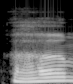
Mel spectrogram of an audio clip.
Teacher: میم کے اوپر شد ہے، غنہ ہوگا، آواز ناک میں جائے گی۔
